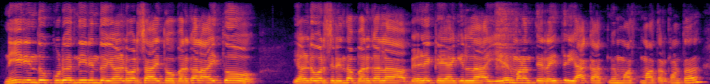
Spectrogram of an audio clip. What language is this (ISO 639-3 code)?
kan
